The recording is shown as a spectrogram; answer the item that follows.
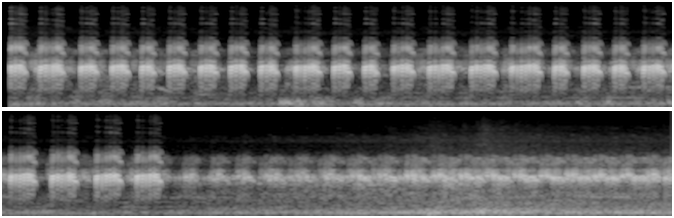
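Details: Frog calling: a fast train of pulsed, rattling croaks repeated about four times a second for five seconds, then a continuous buzzing trill, with faint background chorus.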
